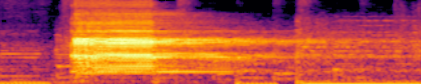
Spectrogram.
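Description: A short quiz-show buzzer sound effect that comes in abruptly and fades away within about a second, over background music with a steady thumping bass beat.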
